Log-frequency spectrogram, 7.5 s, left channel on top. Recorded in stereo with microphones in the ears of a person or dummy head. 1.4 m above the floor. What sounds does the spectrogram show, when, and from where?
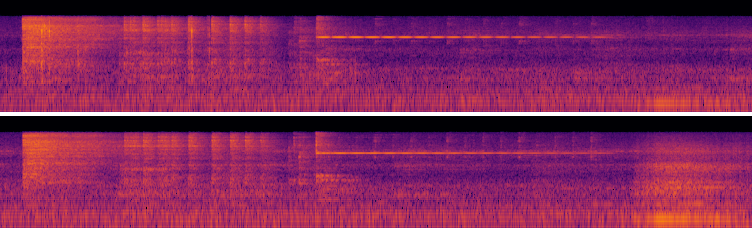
0.2 s frying: 55° left (ahead or behind), 1.1 m
2.9 s a chime: 35° right (ahead or behind), 0.9 m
